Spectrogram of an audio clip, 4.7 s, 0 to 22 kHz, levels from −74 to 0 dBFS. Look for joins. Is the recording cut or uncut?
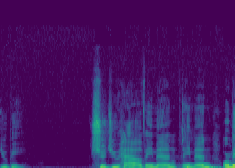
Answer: cut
